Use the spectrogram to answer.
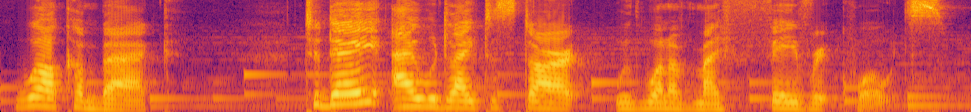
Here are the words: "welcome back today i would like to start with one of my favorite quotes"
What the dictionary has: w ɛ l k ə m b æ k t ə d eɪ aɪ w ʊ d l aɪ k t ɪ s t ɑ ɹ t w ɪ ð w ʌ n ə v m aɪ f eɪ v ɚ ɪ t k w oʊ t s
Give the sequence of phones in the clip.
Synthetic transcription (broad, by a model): w ɛ l k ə m b æ k t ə d eɪ aɪ w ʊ d l aɪ k t ɪ s t ɑ ɹ t w ɪ ð w ʌ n ə v m aɪ f eɪ v ɚ ɪ t k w oʊ t s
